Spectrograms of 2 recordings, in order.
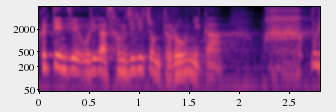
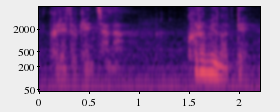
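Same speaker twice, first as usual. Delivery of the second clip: soft, lower, gentle; tender reassurance; 3 semitones lower, 9 dB quieter than usual. Acted. God reassuring the pastor, soft and tender. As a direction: comfort him quietly.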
